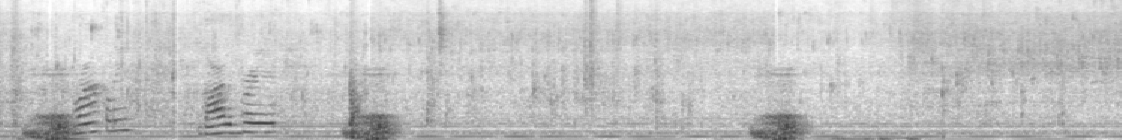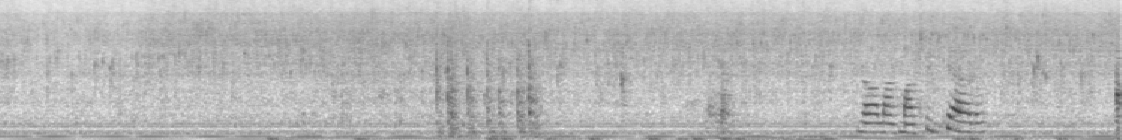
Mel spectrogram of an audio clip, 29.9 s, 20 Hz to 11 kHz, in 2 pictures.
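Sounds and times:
low thump: 0:04.6 - 0:05.2
fish frying in hot oil: 0:05.4 - 0:10.0, 0:10.9 - 0:29.9.

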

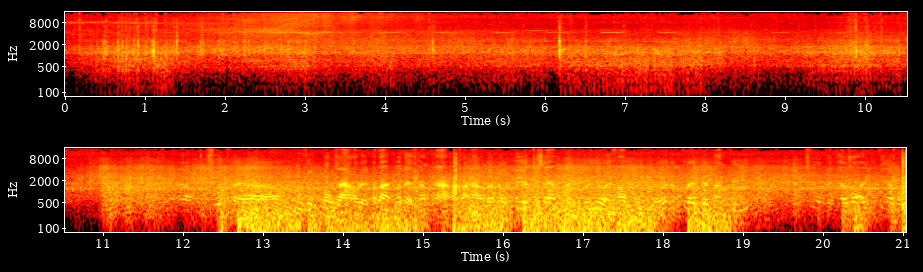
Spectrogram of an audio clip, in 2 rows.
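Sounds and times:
traffic: 0:00.0 - 0:21.0
wind rush: 0:10.9 - 0:21.0.

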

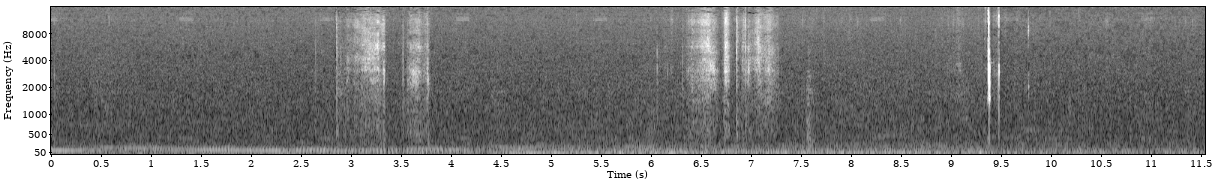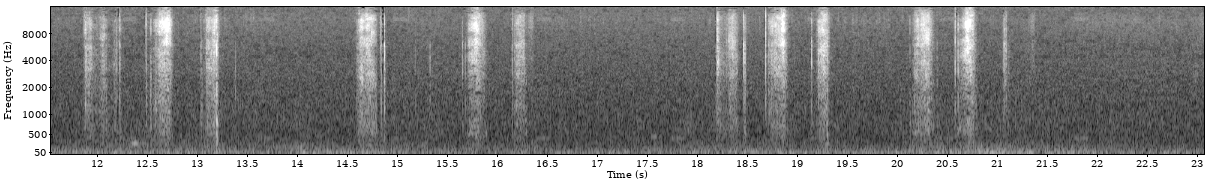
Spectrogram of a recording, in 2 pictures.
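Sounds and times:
fingers rubbing rubber eyecup: 0:18.2 - 0:19.4.

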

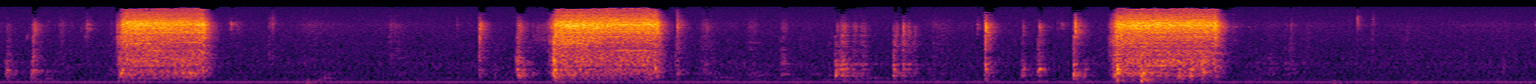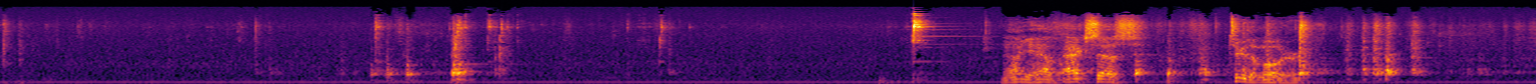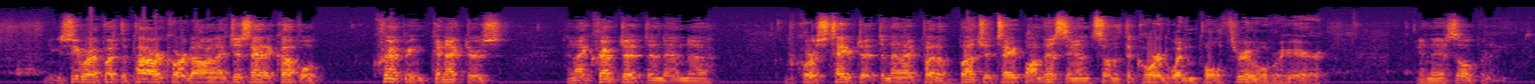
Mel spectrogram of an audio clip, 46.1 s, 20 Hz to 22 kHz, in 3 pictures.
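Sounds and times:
steady low hum: 0:00.0 - 0:46.0
cordless drill spinning screws: 0:01.2 - 0:02.2, 0:05.5 - 0:06.8, 0:11.1 - 0:12.3
sharp metallic clink: 0:24.4 - 0:25.4.

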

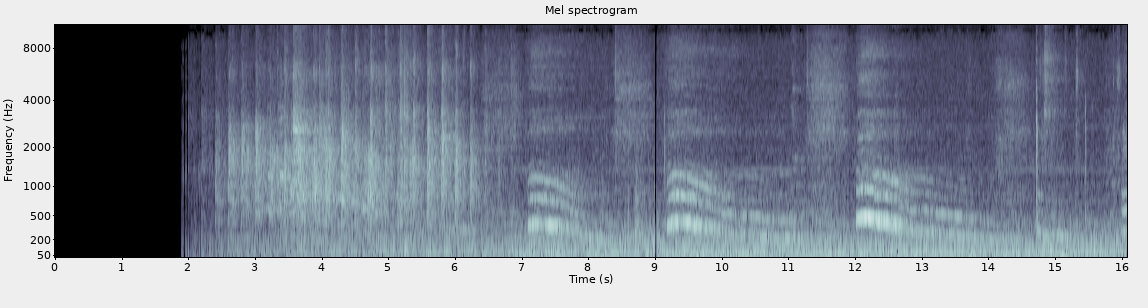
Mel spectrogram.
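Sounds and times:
falling vocal cry: 0:12.0 - 0:14.1.

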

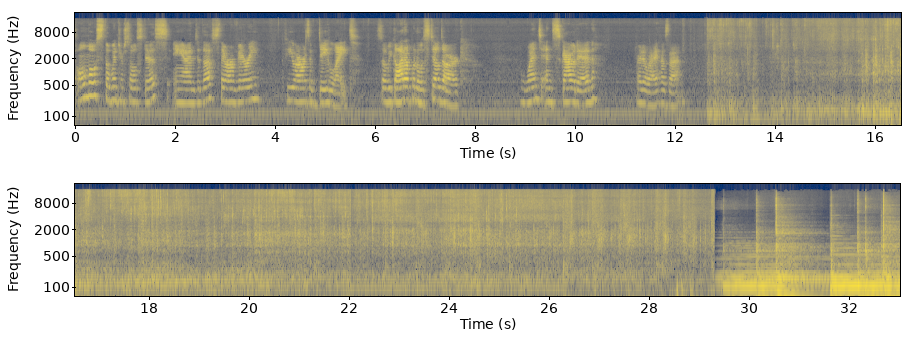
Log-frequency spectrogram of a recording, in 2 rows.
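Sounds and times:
carts rolling on gritty snow: 0:12.6 - 0:29.4
footsteps in snow: 0:22.0 - 0:29.4.

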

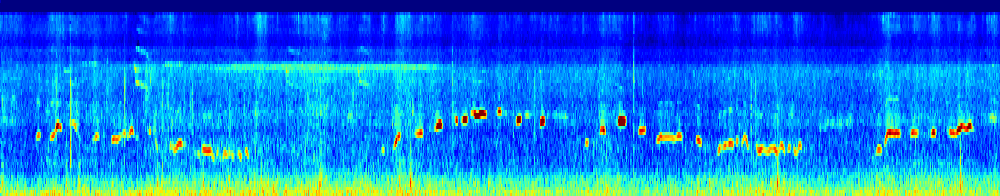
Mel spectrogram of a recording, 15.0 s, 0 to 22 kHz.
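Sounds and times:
car rolling on dirt road: 0:00.0 - 0:15.0
person whistling a tune: 0:00.5 - 0:03.8, 0:05.7 - 0:12.1, 0:13.1 - 0:14.7.

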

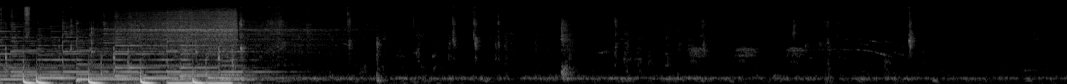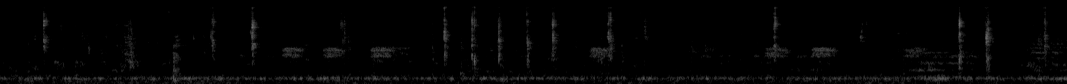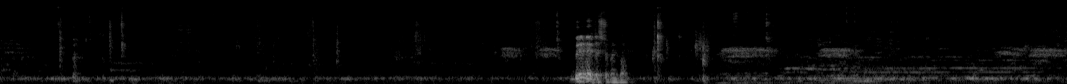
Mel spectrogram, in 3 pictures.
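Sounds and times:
sharp wet clicks: 0:03.4 - 0:08.1, 0:10.9 - 0:23.8, 0:27.7 - 0:29.8
chewing and lip smacks: 0:03.4 - 0:25.4
short bird calls: 0:28.5 - 0:30.6.

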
